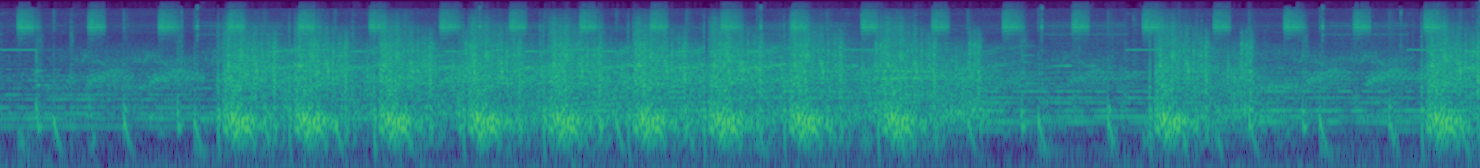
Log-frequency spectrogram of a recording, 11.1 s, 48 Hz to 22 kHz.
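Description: Rhythmic gunfire from the PS1 video game Alien Trilogy, a steady run of repeated shots at an even pace, fairly loud over a busy game soundscape with no talking.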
